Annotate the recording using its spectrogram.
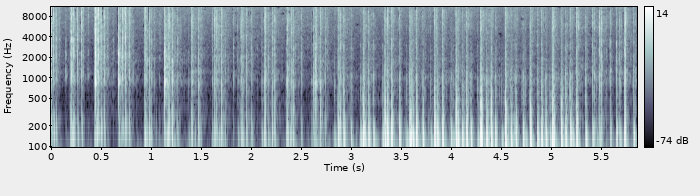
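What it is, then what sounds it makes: Cardboard box, tapped and scratched. Fingertips tap and scratch a small, flat, hollow brown cardboard box with a barcode label, held in the hands. The result is a rapid, uneven run of short, dry, low thumps with faint scratchy texture. The taps grow denser and louder toward the end.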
